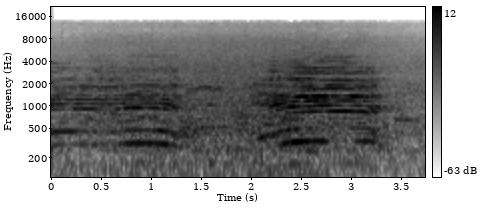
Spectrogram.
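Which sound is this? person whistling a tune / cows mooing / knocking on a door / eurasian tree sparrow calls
cows mooing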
